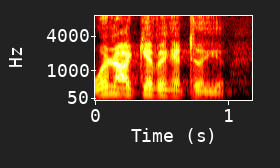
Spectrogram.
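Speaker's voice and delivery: put-on very tough tone. Acting out what he would tell the other side: saying it very tough. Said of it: "but I'd say it very tough".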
